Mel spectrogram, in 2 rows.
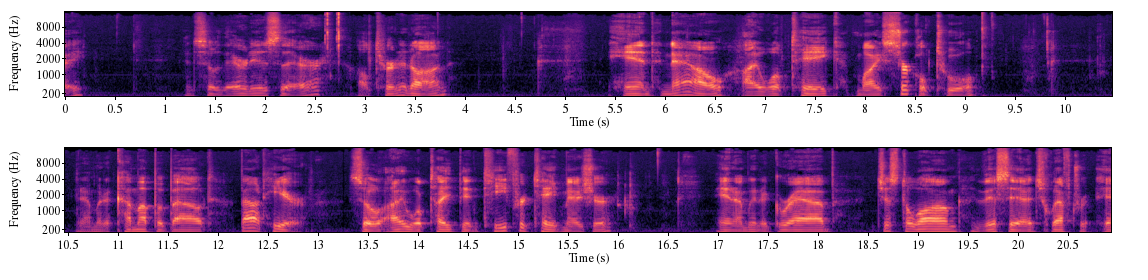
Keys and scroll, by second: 9.1 c, 13.2 space, 14.5 t.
